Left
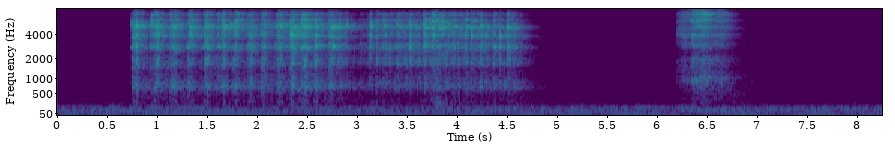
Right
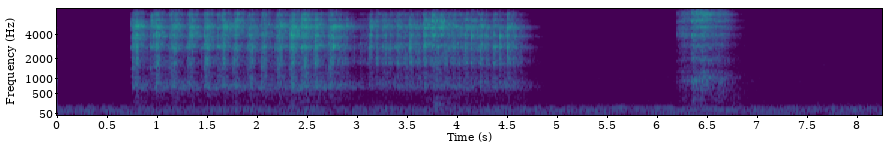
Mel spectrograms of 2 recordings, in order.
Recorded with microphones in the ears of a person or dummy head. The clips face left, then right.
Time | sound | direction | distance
0.7 | a rattle | 35° left (ahead or behind) | 0.9 m
3.6 | crumpling | 60° left (ahead or behind) | 4 m
6.2 | a rattle | 15° right (ahead or behind) | 2.0 m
